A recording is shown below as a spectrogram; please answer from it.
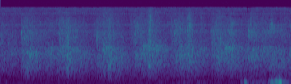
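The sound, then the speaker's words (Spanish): A church audience at Tabernáculo Ciudad Merliot claps together for God in a steady, dense wash of applause that carries through the whole moment, with a couple of low thumps near the end and no one speaking over it. “Regálenle un fuerte aplauso a nuestro Dios.”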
